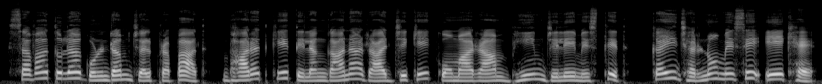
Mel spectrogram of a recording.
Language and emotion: Hindi, neutral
